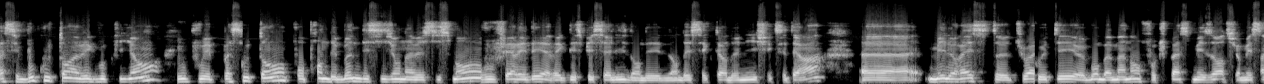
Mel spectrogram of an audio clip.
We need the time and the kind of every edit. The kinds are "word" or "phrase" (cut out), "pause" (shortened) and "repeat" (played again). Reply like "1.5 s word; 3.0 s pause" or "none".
1.8 s word; 2.4 s word; 4.8 s phrase; 10.3 s phrase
